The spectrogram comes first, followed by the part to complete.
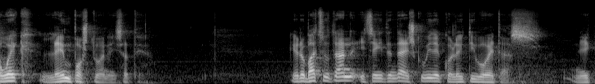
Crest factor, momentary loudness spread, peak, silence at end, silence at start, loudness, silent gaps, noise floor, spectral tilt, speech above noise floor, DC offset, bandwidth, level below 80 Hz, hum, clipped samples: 20 dB; 12 LU; -2 dBFS; 0.05 s; 0 s; -21 LUFS; none; -56 dBFS; -4.5 dB/octave; 36 dB; under 0.1%; 14.5 kHz; -56 dBFS; none; under 0.1%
